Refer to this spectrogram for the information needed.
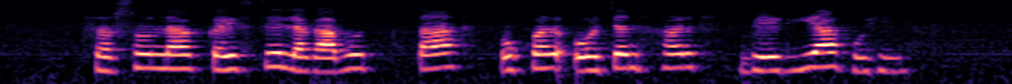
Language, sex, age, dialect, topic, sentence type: Chhattisgarhi, female, 36-40, Northern/Bhandar, agriculture, question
